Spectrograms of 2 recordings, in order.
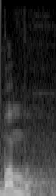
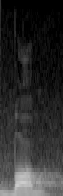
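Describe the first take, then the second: First: The final b sound is pronounced. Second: The final b sound is silent. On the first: The speaker calls it wrong. "हम बोलते हैं बम्ब, ऐसे नहीं होता" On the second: The speaker calls it right. "बै नहीं बोला जाएगा"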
